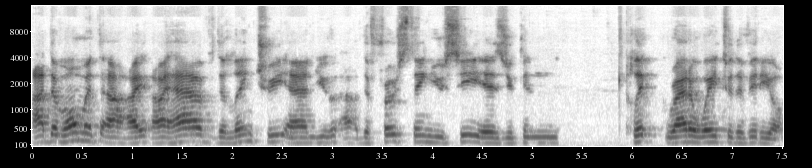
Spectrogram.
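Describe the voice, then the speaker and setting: A man's fairly high voice, a plain, everyday voice, at a moderate pace with fairly even intonation. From Canada. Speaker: singer-songwriter. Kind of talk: casual interview.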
